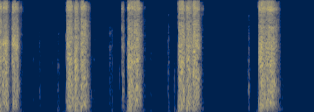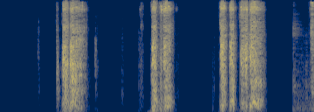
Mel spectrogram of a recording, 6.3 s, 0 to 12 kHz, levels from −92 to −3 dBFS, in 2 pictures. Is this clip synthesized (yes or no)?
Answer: no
